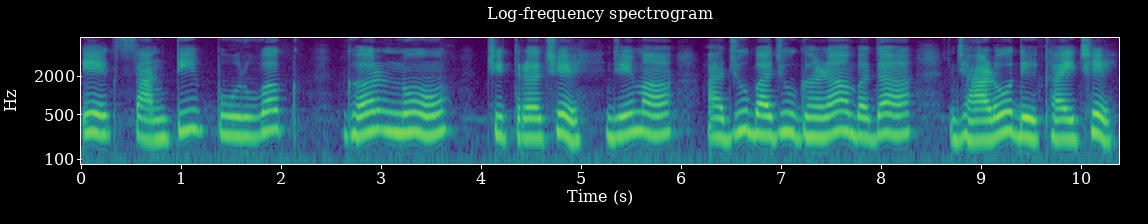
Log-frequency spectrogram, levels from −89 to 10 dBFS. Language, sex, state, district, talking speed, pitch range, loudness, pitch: Gujarati, female, Gujarat, Valsad, 70 wpm, 220-260 Hz, -15 LUFS, 240 Hz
